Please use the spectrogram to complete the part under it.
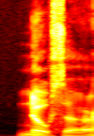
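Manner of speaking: mock respectful tone. Retelling how Harvard answered the administration: mock respectful tone. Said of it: "Harvard said respectfully".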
